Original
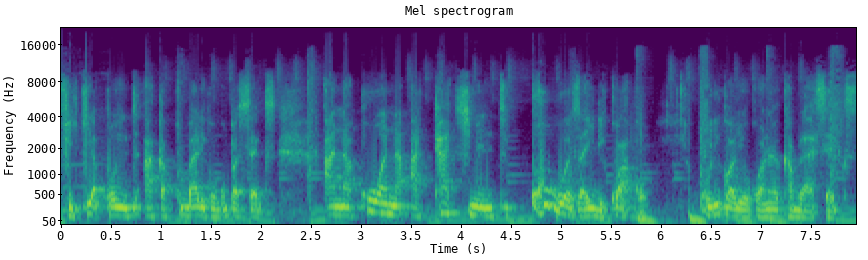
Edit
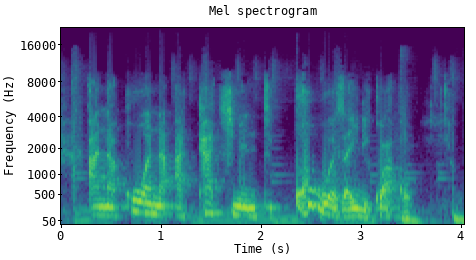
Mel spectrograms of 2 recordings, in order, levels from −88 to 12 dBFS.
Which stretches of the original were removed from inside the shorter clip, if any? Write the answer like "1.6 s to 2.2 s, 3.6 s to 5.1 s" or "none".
none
